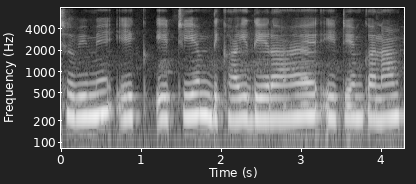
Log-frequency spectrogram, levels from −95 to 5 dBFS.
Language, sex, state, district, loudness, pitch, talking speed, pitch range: Hindi, female, Delhi, New Delhi, -13 LUFS, 225 Hz, 165 wpm, 220-230 Hz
